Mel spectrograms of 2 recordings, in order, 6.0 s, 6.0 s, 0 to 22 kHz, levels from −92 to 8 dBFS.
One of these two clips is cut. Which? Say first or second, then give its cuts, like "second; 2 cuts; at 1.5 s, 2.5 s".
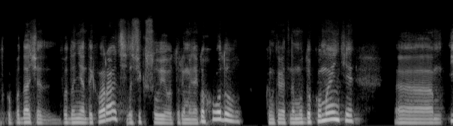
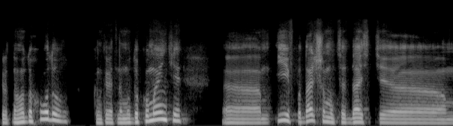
first; 2 cuts; at 1.7 s, 2.7 s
